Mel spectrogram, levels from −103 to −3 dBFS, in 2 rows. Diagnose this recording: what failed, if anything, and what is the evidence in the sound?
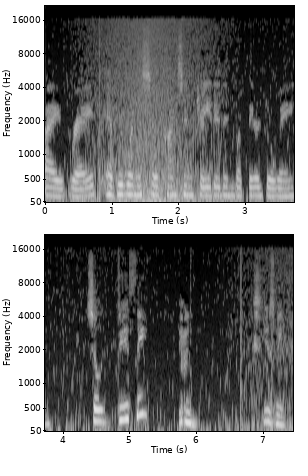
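The background drops to near silence scattered with twinkling specks for the whole clip. This is overdone noise removal at the processing stage: suppression set too hard mutes individual frequency bands near its noise estimate, taking quiet speech detail with them.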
